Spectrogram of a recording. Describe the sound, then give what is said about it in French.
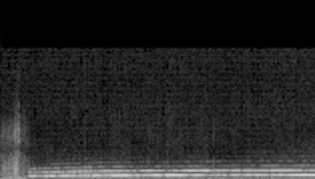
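Alarm siren going off at a jewellery shop: a short noisy burst, then a loud, steady wailing tone that holds an almost constant pitch. “une sirène vient de retentir, qu'il fait sursauter et le paralyse. Elle vient d'une bijouterie.”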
